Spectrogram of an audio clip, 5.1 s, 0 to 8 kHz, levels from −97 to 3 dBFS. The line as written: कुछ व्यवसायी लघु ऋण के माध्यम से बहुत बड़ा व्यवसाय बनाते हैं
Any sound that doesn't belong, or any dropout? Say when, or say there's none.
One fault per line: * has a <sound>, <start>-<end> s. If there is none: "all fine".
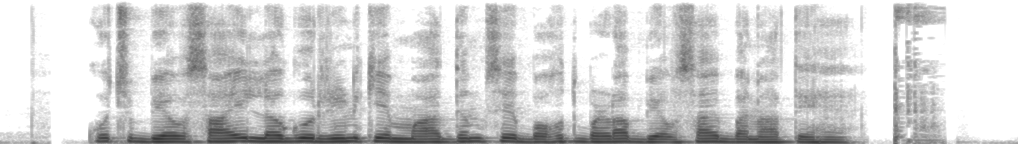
* has a thud, 4.5-4.8 s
